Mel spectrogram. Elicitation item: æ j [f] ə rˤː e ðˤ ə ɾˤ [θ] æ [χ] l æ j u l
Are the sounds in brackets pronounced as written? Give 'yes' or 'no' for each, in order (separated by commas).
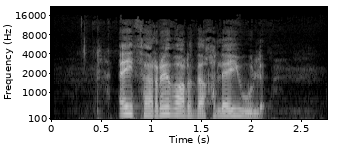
no, no, yes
